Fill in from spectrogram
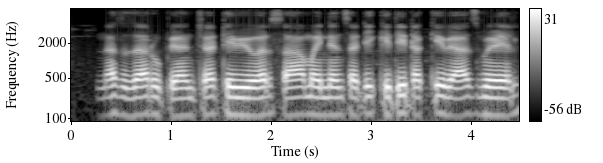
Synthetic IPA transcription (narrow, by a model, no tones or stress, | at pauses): pənːasɦəd͡zaɾːupjaɲt͡ɕjaʈʰiʋiʋəɾsəɦaməinjansaʈiːkit̪iːʈəkːiːʋjad͡zmiɭel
